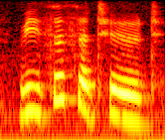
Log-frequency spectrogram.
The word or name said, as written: vicissitude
